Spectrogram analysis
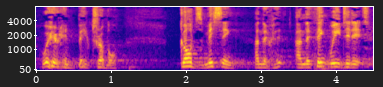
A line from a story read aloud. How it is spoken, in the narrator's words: panting, he said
